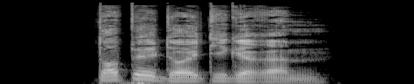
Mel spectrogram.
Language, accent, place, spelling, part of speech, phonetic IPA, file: German, Germany, Berlin, doppeldeutigerem, adjective, [ˈdɔpl̩ˌdɔɪ̯tɪɡəʁəm], De-doppeldeutigerem.ogg
- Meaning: strong dative masculine/neuter singular comparative degree of doppeldeutig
